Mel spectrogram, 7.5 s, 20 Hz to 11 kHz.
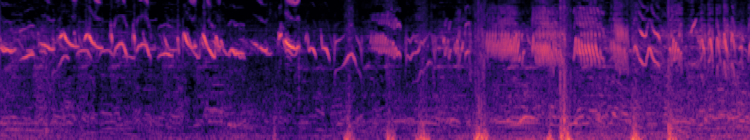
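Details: Whistling competition of towa towa birds on Arrival Day 2023 at a Diamond, Guyana bird ground: quick, bright zigzag whistles pour out continuously, with low chatter and knocks from onlookers.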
